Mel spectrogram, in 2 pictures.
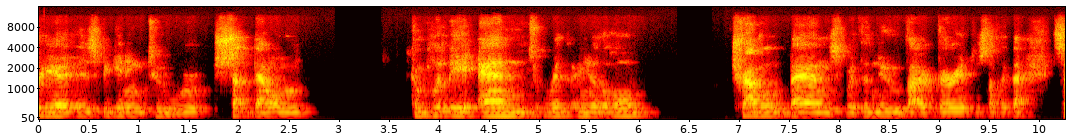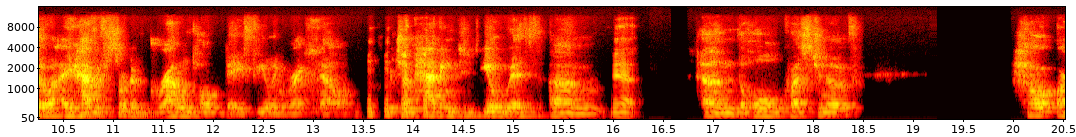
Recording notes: This interview was recorded on 1st December 2021 via Zoom.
